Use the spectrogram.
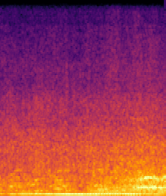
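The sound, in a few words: rallycross cars racing, braking and tire squeal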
